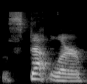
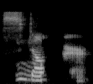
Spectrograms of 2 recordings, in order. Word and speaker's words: Stelter: I'm gonna say her name wrong because I started saying it. Stler, but it's Stelter.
